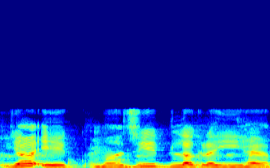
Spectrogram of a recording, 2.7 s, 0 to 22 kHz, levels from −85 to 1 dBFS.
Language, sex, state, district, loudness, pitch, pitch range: Hindi, female, Bihar, Patna, -16 LUFS, 240 Hz, 235-255 Hz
